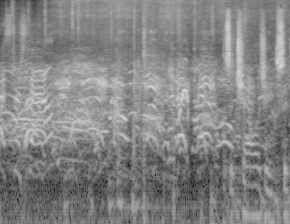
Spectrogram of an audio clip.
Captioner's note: protestors and workers shouting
